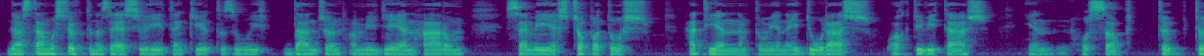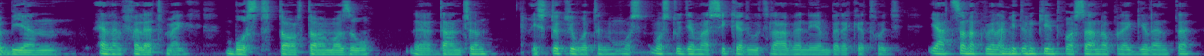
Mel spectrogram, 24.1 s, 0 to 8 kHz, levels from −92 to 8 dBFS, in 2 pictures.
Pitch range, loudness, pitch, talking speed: 110-125 Hz, -25 LUFS, 115 Hz, 130 wpm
